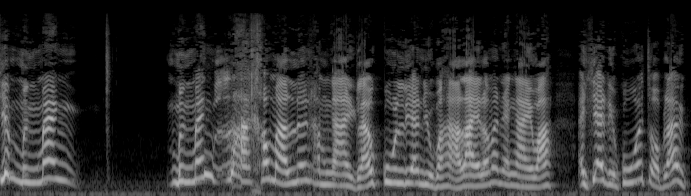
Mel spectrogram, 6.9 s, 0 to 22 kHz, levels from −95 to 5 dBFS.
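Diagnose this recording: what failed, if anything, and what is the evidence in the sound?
Nothing failed: the recording carries no audible evidence of a fault at any stage.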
